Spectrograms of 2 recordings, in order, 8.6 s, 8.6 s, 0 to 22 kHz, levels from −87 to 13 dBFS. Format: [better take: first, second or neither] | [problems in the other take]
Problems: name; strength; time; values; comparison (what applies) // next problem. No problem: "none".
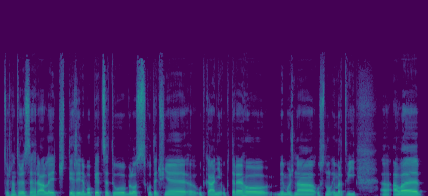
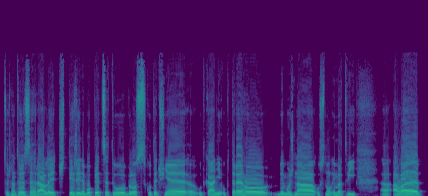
first | distortion; slight; 5% of the sound clipped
